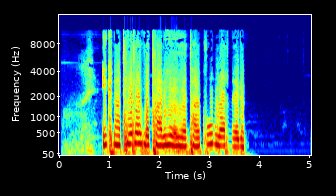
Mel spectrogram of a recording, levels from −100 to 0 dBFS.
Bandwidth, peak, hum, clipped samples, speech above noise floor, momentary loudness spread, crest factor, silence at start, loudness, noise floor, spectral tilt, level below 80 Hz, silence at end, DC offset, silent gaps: 11.5 kHz; 0 dBFS; 50 Hz at -35 dBFS; 0.1%; 71 dB; 6 LU; 10 dB; 0.6 s; -8 LUFS; -78 dBFS; -7.5 dB/octave; -24 dBFS; 1.35 s; under 0.1%; none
